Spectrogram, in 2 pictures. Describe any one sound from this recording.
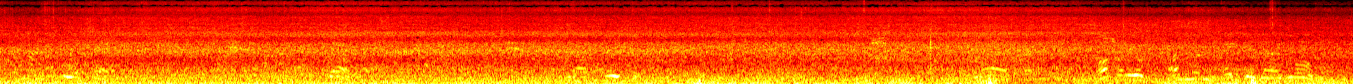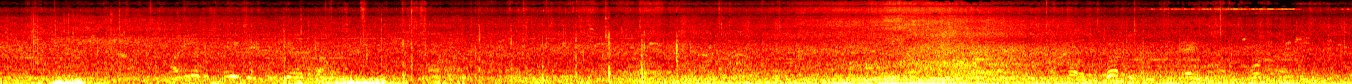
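Footsteps tread on a wet pavement outdoors.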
